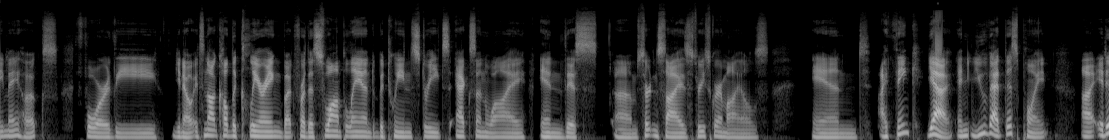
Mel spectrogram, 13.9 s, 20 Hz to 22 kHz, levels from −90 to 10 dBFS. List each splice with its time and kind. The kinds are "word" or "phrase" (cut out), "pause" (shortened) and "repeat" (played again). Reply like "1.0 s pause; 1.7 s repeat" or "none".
2.0 s pause; 6.7 s pause; 7.6 s pause; 10.9 s pause; 12.1 s word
